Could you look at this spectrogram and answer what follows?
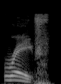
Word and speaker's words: Ralph: for yep ray Fiennes first name is spelled like Ralph but pronounced Rafe and his brother Joseph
